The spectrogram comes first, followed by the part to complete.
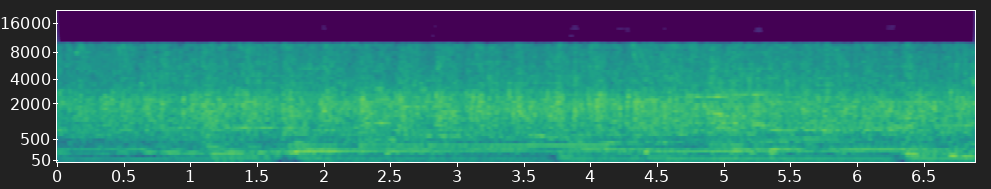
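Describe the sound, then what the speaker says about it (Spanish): A TV studio audience applauds for Carlín on a live variety show, a dense, continuous roar of clapping that stays loud for the whole stretch. "que le brindemos un aplauso a Carlín."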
